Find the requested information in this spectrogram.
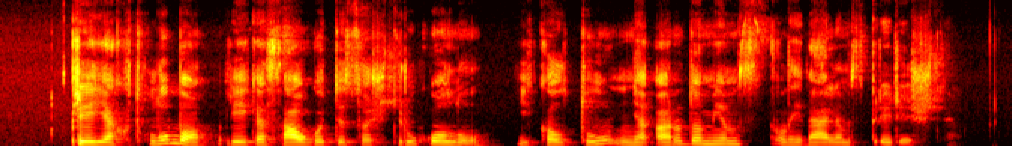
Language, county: Lithuanian, Utena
